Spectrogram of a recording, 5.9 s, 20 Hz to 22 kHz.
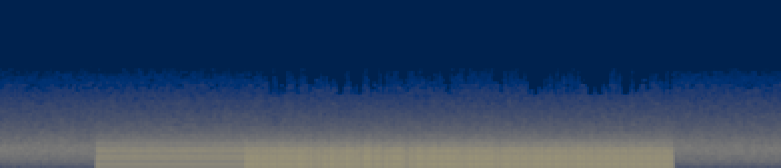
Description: POCSAG pager data (512 baud), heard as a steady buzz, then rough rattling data, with radio hiss.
